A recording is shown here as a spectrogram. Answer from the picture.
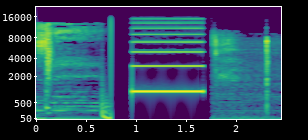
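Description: Music with a beat cuts off, and after a brief gap a loud, steady electronic beep at a single pitch sounds for under a second. A low, quiet background hum follows near the end.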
